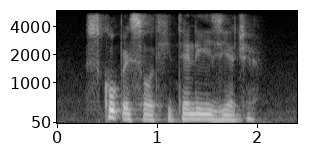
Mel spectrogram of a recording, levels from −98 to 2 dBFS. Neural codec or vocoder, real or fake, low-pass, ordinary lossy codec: codec, 16 kHz, 2 kbps, FunCodec, trained on Chinese and English, 25 frames a second; fake; 5.4 kHz; none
